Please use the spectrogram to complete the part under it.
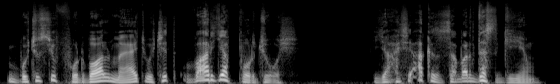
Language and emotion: Kashmiri, happy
